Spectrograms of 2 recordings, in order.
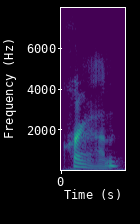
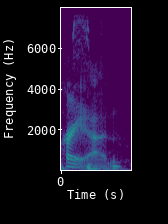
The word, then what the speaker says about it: crayon: Crayon. Wait, crayon. No, I do it with 1 syllable. Crayon. How do you pronounce that is crayon? 1 syllable. Okay. So with 1 syllable, it rhymes with man.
